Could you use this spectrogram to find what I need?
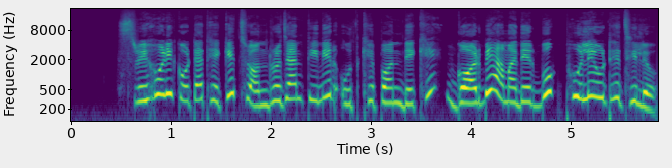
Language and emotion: Bengali, happy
